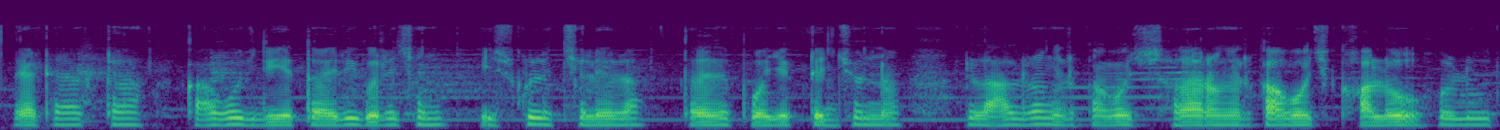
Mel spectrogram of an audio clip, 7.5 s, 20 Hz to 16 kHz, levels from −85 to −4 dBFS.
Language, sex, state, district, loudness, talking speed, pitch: Bengali, male, West Bengal, Jhargram, -26 LUFS, 150 wpm, 155 Hz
